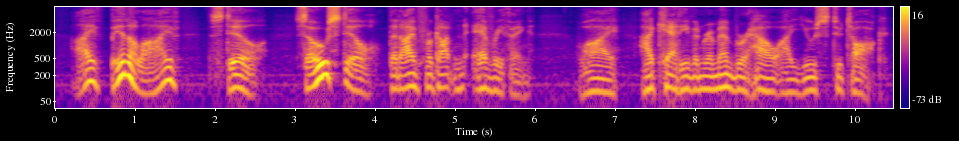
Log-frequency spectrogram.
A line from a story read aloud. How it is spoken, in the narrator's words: confessed miserably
